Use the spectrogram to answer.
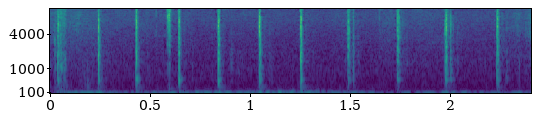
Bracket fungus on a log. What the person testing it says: if I tap it it's hollow but it is very very hard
